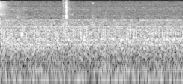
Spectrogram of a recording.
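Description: Steady low hum inside a vehicle cab, with one faint click a little under a second in.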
